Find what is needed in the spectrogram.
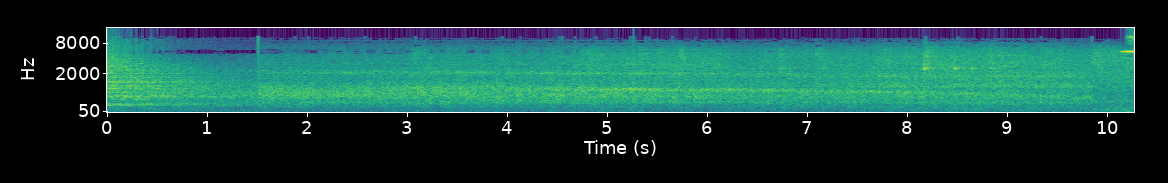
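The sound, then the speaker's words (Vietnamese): A train pulling into Lục Ô station makes a steady, loud rumble with rattling wheel clatter that holds evenly throughout, with no voices. “Cuối cùng tàu cũng đến ga Lục Ô.”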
